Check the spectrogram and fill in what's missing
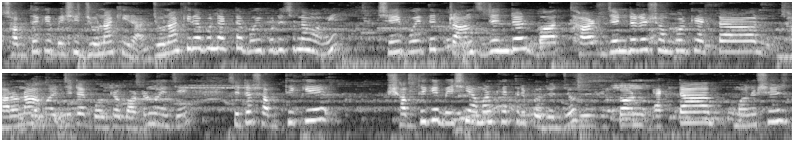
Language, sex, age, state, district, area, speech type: Bengali, female, 60+, West Bengal, Purba Bardhaman, urban, spontaneous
